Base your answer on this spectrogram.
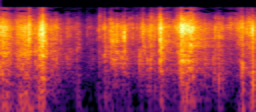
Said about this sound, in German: Okay, wir öffnen direkt mal hier dieses kleine, also dieses, diese, ähm, dieses Geschenk hier, das dabei ist. Okay, wir öffnen das.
